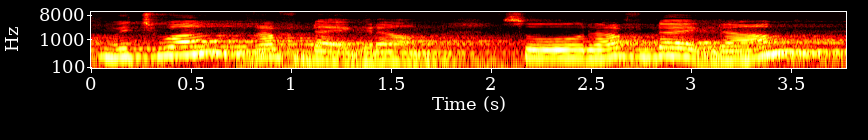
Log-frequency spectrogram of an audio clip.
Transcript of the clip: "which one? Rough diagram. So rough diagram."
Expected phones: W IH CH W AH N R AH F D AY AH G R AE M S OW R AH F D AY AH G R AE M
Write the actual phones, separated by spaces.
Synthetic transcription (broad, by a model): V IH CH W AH L R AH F D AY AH G R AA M S OW R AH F D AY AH G R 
